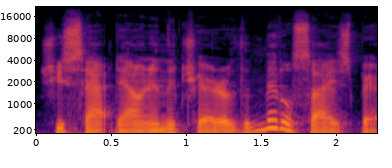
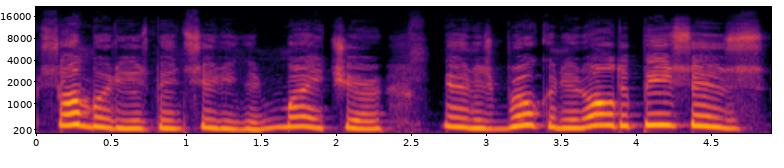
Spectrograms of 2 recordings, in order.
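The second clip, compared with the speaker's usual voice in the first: tiny wee bear crying. Acted. Little bear finding his chair broken, high crying voice. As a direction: wail it like the smallest cub.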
